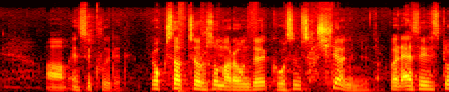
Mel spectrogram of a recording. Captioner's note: speaking in Korean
